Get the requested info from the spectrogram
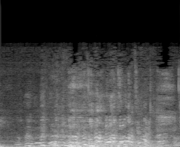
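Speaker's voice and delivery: high giggling burst; amused laugh. Real, not acted. Speaker recalling how parents hid her, laughing. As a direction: let out a high, breathy giggle. Laughs about being hidden away.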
